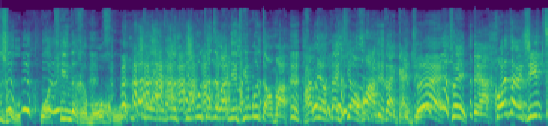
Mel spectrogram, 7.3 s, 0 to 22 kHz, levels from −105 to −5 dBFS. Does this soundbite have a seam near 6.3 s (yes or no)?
yes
